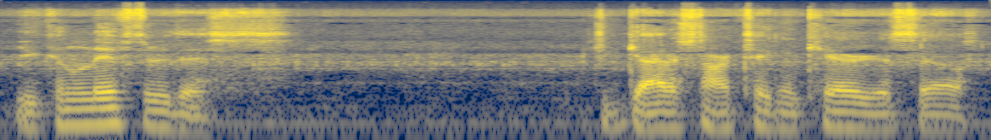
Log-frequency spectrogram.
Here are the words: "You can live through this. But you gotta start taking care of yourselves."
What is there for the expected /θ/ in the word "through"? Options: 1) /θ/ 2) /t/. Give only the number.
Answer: 1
